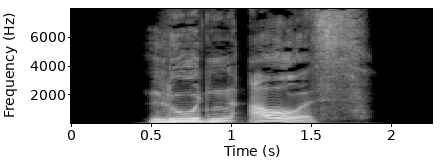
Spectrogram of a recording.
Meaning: first/third-person plural preterite of ausladen
- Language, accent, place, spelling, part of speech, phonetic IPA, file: German, Germany, Berlin, luden aus, verb, [ˌluːdn̩ ˈaʊ̯s], De-luden aus.ogg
